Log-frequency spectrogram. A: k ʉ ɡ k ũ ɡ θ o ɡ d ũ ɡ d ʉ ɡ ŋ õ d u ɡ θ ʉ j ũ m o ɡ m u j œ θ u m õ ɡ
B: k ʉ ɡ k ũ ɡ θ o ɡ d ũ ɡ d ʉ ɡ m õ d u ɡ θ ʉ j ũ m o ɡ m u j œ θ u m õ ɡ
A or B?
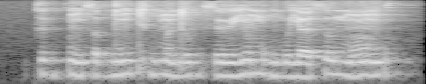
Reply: B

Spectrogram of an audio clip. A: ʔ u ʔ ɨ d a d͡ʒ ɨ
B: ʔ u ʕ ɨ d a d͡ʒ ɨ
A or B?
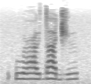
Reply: B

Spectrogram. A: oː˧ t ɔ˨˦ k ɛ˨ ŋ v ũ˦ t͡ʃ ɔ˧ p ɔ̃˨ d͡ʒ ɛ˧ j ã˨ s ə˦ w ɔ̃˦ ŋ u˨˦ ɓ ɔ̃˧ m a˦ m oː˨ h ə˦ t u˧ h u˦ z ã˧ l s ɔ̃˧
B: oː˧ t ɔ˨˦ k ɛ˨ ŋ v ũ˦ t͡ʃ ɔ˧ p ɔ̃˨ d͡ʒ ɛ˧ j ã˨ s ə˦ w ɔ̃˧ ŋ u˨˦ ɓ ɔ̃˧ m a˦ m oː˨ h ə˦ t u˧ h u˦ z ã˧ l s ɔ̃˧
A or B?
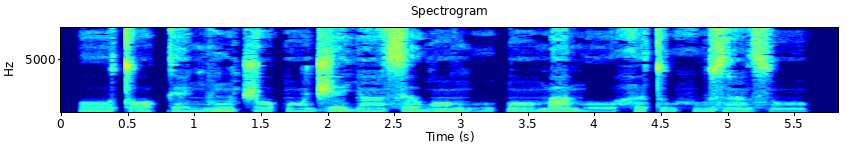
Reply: A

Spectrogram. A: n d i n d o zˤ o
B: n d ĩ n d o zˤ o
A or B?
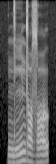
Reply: B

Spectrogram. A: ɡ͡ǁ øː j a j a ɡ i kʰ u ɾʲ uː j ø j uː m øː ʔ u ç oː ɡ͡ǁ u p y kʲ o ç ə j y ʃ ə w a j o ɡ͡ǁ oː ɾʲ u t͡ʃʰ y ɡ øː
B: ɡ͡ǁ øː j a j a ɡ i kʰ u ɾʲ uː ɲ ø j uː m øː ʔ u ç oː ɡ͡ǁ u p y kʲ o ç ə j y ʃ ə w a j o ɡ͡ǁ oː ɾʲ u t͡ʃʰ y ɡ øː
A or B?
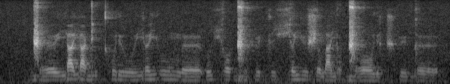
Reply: A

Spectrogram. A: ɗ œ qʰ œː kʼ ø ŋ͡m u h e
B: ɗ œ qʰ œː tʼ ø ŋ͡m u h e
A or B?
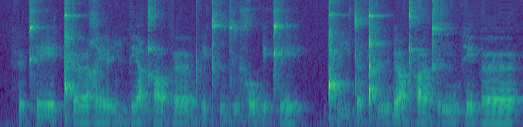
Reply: A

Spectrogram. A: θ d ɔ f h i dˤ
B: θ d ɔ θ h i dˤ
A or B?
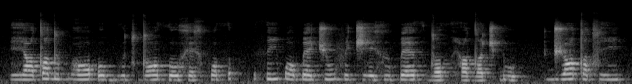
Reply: B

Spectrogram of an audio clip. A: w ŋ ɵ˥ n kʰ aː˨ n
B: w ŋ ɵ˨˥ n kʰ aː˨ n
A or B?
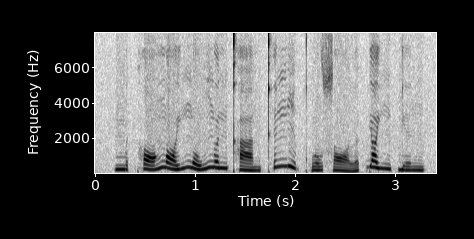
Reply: A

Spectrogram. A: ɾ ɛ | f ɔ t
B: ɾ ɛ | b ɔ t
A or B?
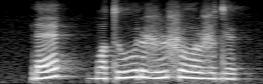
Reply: B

